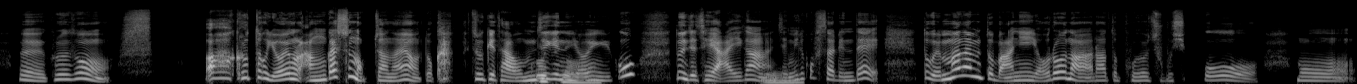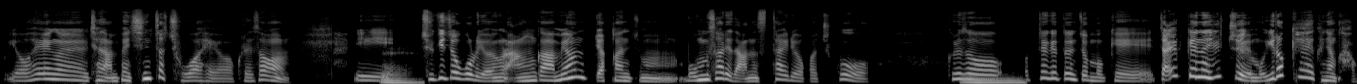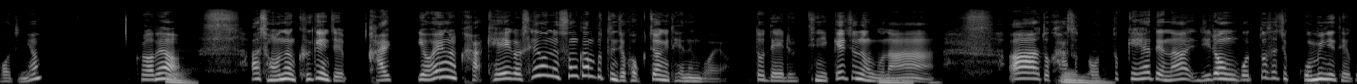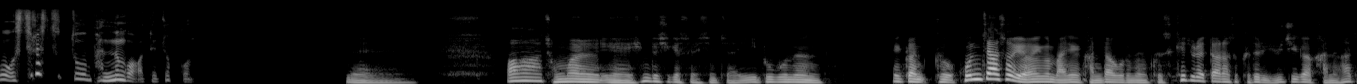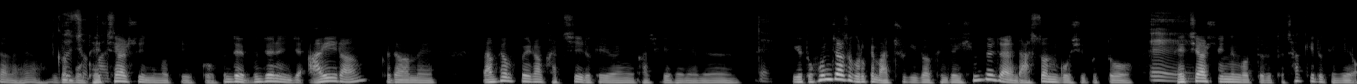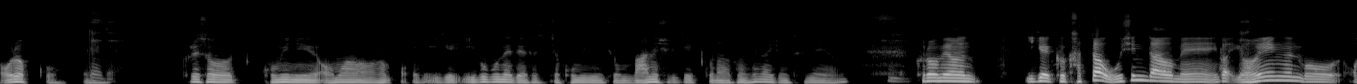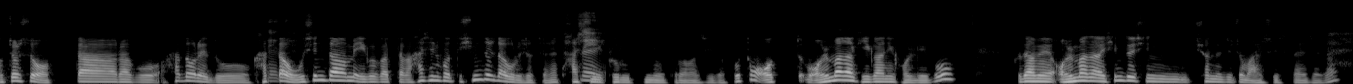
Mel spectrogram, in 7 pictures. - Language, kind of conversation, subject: Korean, advice, 여행이나 주말 일정 변화가 있을 때 평소 루틴을 어떻게 조정하면 좋을까요?
- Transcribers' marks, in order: teeth sucking; laughing while speaking: "가족이"; other background noise; teeth sucking; tapping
